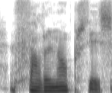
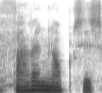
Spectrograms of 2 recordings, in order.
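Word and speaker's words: Phalaenopsis: And there's one type called Phelinopsis. Now, let me spell that for you. It's P H A L A E N O P S I S. A phallinopsis orchid.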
